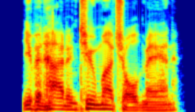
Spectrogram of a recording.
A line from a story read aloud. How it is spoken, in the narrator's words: the hunter growled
